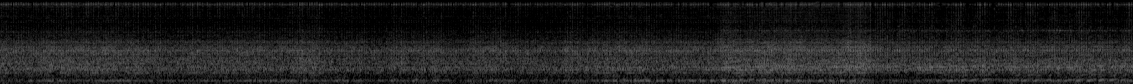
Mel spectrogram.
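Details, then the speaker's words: Lathe facing a 150 mm disc that comes out convex: steady machining roar with an uneven, rapid rattle through it; the noise has only just started and its source is unknown; unknown mechanical noise. "And I don't know what that noise is, it's only just started."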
